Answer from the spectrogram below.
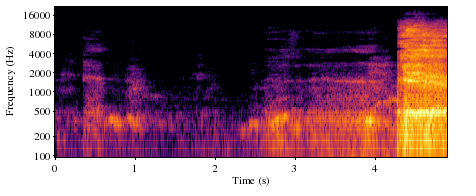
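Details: Drinking then burping: gulping and drinking sounds, then one loud, drawn-out burp.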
